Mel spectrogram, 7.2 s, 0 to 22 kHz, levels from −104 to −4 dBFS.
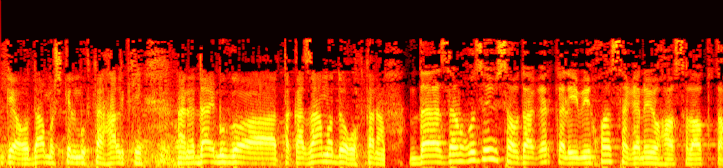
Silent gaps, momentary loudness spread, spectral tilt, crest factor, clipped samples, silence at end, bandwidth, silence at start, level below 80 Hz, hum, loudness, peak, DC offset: none; 4 LU; -6 dB/octave; 16 dB; under 0.1%; 0 s; 8.8 kHz; 0 s; -48 dBFS; none; -19 LUFS; -2 dBFS; under 0.1%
